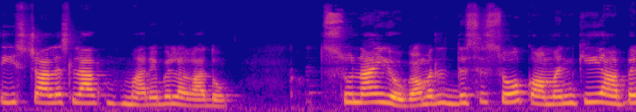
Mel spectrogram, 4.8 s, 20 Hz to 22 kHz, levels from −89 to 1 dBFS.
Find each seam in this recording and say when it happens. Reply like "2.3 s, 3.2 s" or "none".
2.3 s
